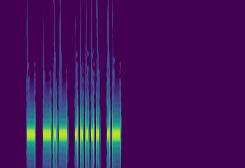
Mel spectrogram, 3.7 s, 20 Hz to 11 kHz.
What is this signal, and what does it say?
Morse code, heard as a keyed tone, about 30 wpm, 700 Hz. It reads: TK5A
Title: DXCC-100 Call Signs - 4 Characters - 30wpm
